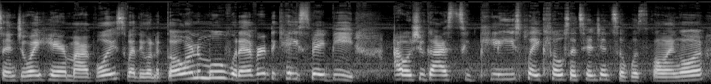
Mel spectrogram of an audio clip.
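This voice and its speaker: Young woman, solo podcast host, casual and chatty, slightly congested, crisp bright tone. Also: a little high, slight background noise, rough recording. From Baltimore area. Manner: chatty, loose and informal, addresses listeners as y'all. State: stuffed up from a starting cold.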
